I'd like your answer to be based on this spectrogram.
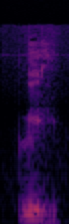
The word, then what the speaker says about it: Leahy: Como se escreve sem o, o i ou o e no final. L-E-A-H-Y, Lear.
